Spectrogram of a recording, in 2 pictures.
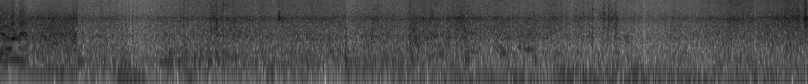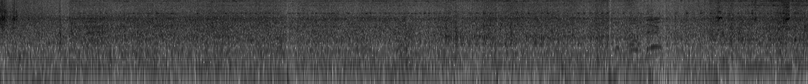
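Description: Waves rush and splash against a moving boat's hull.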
